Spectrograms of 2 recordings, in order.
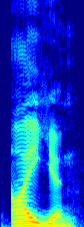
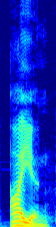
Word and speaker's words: iron: in the thingy yeah aion iron so that's how i would say it we don't pronounce the r we don't pan out the we don't pronounce that so let's um let's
